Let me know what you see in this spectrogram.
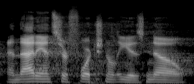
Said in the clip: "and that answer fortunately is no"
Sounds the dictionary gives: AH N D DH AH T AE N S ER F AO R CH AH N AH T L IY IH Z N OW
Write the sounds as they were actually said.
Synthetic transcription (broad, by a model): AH N DH AH T AE N S ER F AO R CH AH N AH T L IY IH Z N OW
